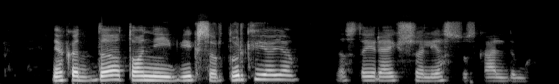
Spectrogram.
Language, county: Lithuanian, Kaunas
